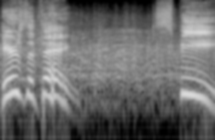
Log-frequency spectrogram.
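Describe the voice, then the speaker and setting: A man speaks in a raised, projected voice with a bright, sharp, animated tone. Crowd noise fills the background. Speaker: network marketing speaker. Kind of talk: motivational talk.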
